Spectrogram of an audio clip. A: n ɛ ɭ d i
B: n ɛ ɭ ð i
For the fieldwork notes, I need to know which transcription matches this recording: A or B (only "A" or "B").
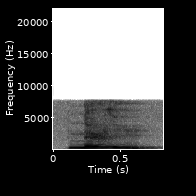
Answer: B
